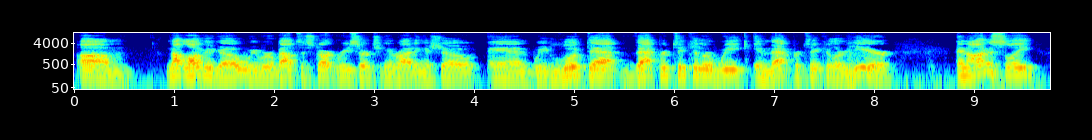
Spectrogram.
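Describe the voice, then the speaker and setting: A man's voice: medium pitch, normal speed. A man in his fifties, a country radio host, explaining things in casual interview chat with dry humor. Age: 50s.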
